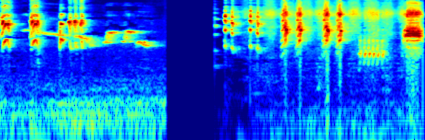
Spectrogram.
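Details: Long-tailed shrike singing a rich repertoire packed with imitated phrases, including fighting-sparrow notes, used to make other shrikes sing: shrill descending whistles, a brief silence, then rapid harsh high chatter and clicks.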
